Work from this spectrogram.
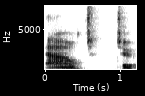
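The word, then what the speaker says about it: ought: let's start with shoot by the way gh are silent g and h are silent in the second word so we say out to ouch ouch l2 the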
